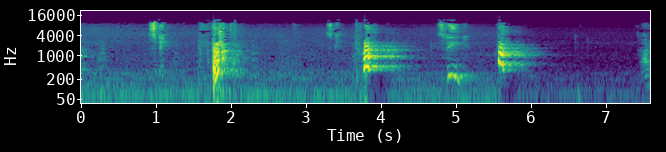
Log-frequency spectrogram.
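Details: Pet German Shepherd barking on a spoken "talk" command, the command given in Persian: four short, sharp barks about a second apart, each following a brief spoken word in an otherwise quiet indoor space.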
